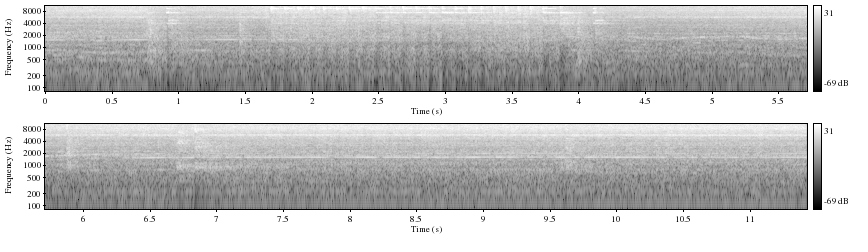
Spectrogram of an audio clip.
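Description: Hydrodemolition robot's high-pressure water jet blasting spalled concrete out of an overhead slab: a loud, steady hiss with a low machine hum underneath and a few sharp clicks in the first few seconds.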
